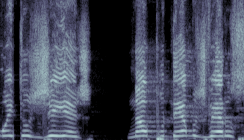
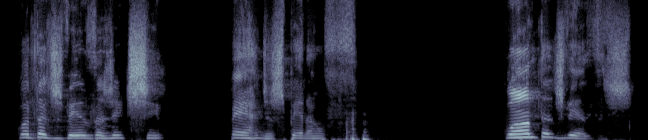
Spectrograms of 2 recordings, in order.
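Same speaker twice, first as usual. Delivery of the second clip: very soft, very quiet voice, overcome with emotion; 10 semitones lower, 13 dB quieter than usual. Addressing the brothers, pausing to apologize: emotional, moved. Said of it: "desculpa, eu tô emocionada".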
